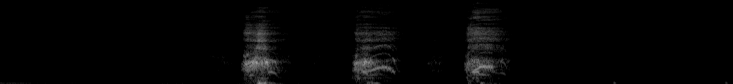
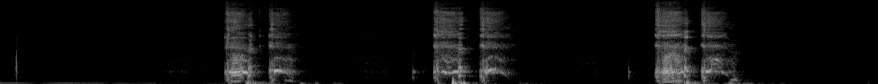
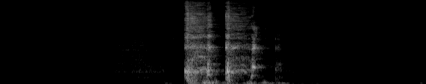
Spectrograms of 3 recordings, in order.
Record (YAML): exhalation_length: 7.3 s
exhalation_amplitude: 3148
exhalation_signal_mean_std_ratio: 0.31
three_cough_length: 8.8 s
three_cough_amplitude: 7861
three_cough_signal_mean_std_ratio: 0.38
cough_length: 4.3 s
cough_amplitude: 9925
cough_signal_mean_std_ratio: 0.28
survey_phase: alpha (2021-03-01 to 2021-08-12)
age: 65+
gender: Female
wearing_mask: 'No'
symptom_none: true
smoker_status: Never smoked
respiratory_condition_asthma: false
respiratory_condition_other: false
recruitment_source: REACT
submission_delay: 2 days
covid_test_result: Negative
covid_test_method: RT-qPCR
